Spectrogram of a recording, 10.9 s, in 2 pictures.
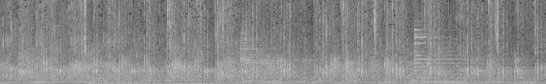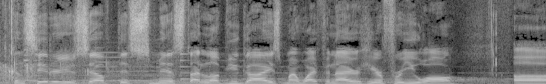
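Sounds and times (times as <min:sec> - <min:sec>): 
audience clapping: 0:00.0 - 0:06.8
speech: 0:05.6 - 0:10.9.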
